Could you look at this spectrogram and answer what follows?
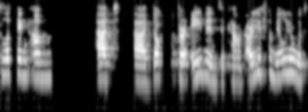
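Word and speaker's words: Amen: what I was looking um at uh Dr ayman's account are you familiar with Dr Ayman no it's it's spelled a m e n he is um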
